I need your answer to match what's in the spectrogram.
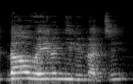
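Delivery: high, loud protest; aggrieved complaint. Acted. Blind man protesting his lot, loudly aggrieved. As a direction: burst out complaining, pitch up. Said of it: "마음이 불편해졌을 거예요".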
